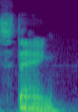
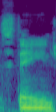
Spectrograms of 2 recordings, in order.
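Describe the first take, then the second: First: The vowel sounds like the one in 'hang'. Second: The vowel sounds like the one in 'day'. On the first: This is how the name was said earlier. The speaker calls it wrong. "I pronounced it Stang" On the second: This is the correct way to say the name. The speaker calls it right. "maybe I should have pronounced it Stange"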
